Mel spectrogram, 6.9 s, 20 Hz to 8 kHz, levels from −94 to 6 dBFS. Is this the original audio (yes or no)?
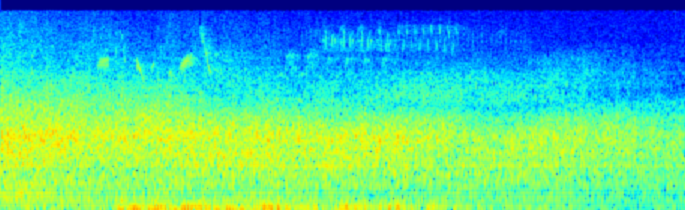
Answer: yes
